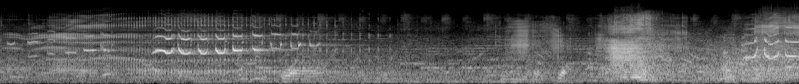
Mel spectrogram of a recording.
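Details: Captive killer whales (Orcinus orca) vocalize during a show at SeaWorld San Diego on 12/12/15, giving squealing, harmonic calls that bend up and down in pitch, with buzzy pulsed bursts.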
